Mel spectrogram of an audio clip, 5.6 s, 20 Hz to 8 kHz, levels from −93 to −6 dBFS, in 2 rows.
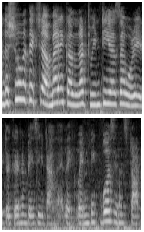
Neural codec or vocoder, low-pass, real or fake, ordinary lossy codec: codec, 16 kHz, 16 kbps, FunCodec, trained on Chinese and English, 50 frames a second; none; fake; none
